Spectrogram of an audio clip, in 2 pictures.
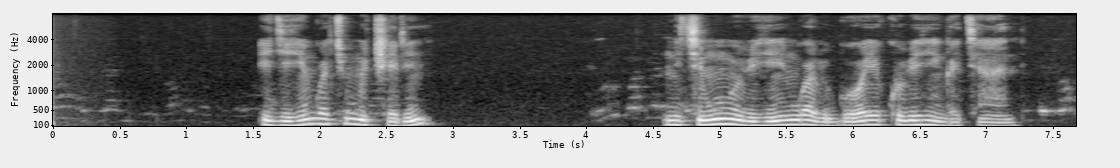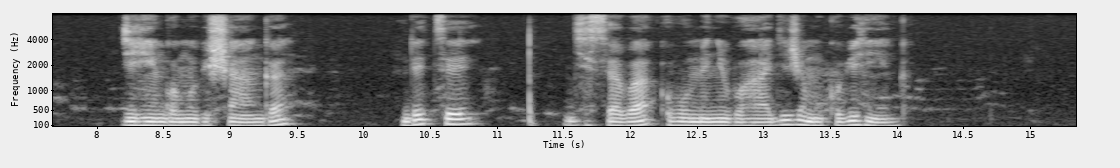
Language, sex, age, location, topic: Kinyarwanda, female, 18-24, Nyagatare, agriculture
